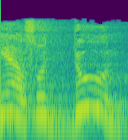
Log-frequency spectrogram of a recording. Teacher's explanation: يصدون صاد مفخمة ودال مرققة والياء مرققة، هنا ما تقولش يا يصدون، لا قل لي يصدون دون وهم.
